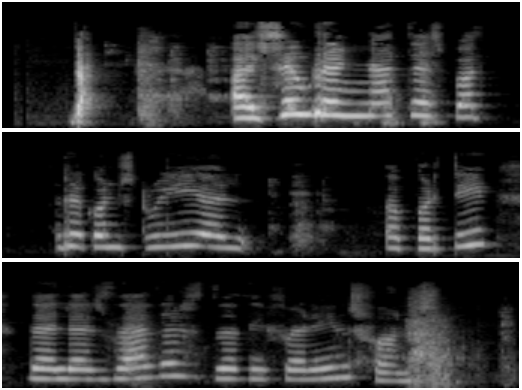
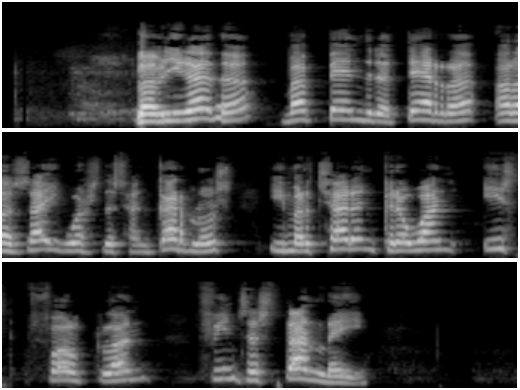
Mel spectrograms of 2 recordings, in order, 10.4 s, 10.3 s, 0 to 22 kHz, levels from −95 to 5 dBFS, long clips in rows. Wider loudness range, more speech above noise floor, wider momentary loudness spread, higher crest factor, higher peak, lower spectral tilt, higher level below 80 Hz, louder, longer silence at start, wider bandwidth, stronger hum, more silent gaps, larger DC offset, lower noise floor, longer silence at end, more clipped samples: first, 12 LU vs 6 LU; about the same, 59 dB vs 57 dB; first, 21 LU vs 17 LU; about the same, 26 dB vs 24 dB; about the same, 0 dBFS vs 0 dBFS; about the same, -2.5 dB/octave vs -3 dB/octave; first, -68 dBFS vs -78 dBFS; about the same, -24 LUFS vs -22 LUFS; second, 0.45 s vs 0.9 s; first, 11.5 kHz vs 10 kHz; neither; neither; neither; first, -84 dBFS vs -79 dBFS; second, 0.5 s vs 1 s; neither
